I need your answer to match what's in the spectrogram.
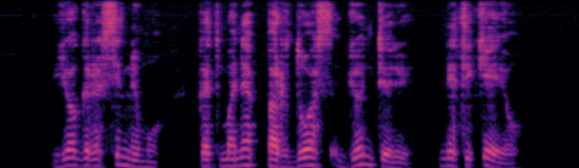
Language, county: Lithuanian, Utena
